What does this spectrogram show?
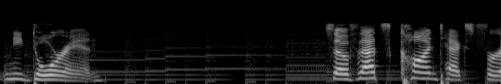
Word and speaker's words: Nidoran: I used to say for Nitaran Nidoran.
